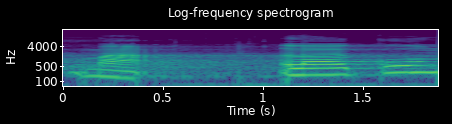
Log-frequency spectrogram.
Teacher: hanya ditekan kum kemudian ditahan suaranya dua harakat sambil dileburkan suara ke dalam huruf ma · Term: Idgham Mimi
